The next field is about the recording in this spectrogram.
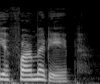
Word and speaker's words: affirmative: Be affirmative. Be affirmative. Be positive. Be positive. 네, 여기까지. Affirmative 발음이 좀 어렵죠. Affirmative. Affirmative. Spelling이 어떻게 되냐면요. A-F-F-I-R-M-A-T-I-V-E. Affirmative. Affirmative.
